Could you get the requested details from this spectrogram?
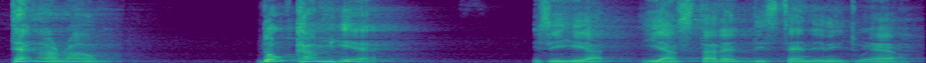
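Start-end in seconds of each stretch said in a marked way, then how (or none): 0.1-2.5 high, pleading warning; urgent warning. Retold or imitated. Voices in hell warning him away. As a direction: warn him off in alarm.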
